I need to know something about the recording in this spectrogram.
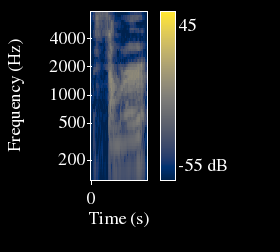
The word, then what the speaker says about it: Samar: and the fun fact my name is pronounced as summer like the season and uh you know if you ever feel confused about my name just think about the season summer right i am an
